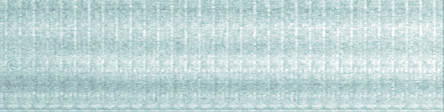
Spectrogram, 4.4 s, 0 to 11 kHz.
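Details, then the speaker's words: Audi Q7 3.0L diesel idling after swapping injectors between cylinders 4 and 1; uneven lumpy clatter with heavy engine shaking, misfire followed the faulty injector now in cylinder 1. "oh yeah now the whole thing is shaking like crazy"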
